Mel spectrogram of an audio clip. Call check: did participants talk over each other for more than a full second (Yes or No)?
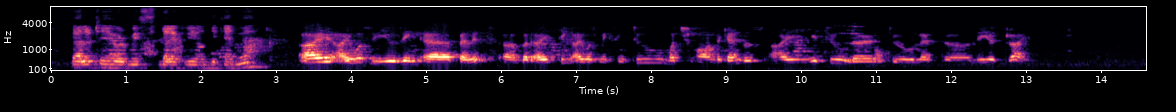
No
